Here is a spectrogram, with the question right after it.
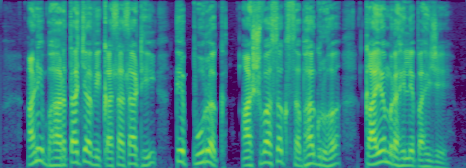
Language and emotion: Marathi, neutral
